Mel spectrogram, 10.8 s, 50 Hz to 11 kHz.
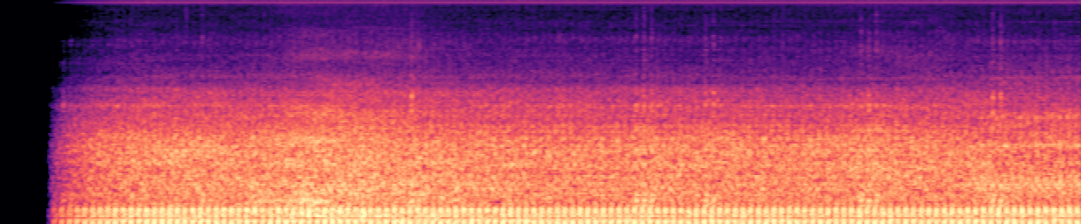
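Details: Honda CRF250L single-cylinder idling with busy metallic clatter over the firing beat: slack cam chain from the third failure of the Honda automatic cam chain tensioner, later replaced with a manual tensioner.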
